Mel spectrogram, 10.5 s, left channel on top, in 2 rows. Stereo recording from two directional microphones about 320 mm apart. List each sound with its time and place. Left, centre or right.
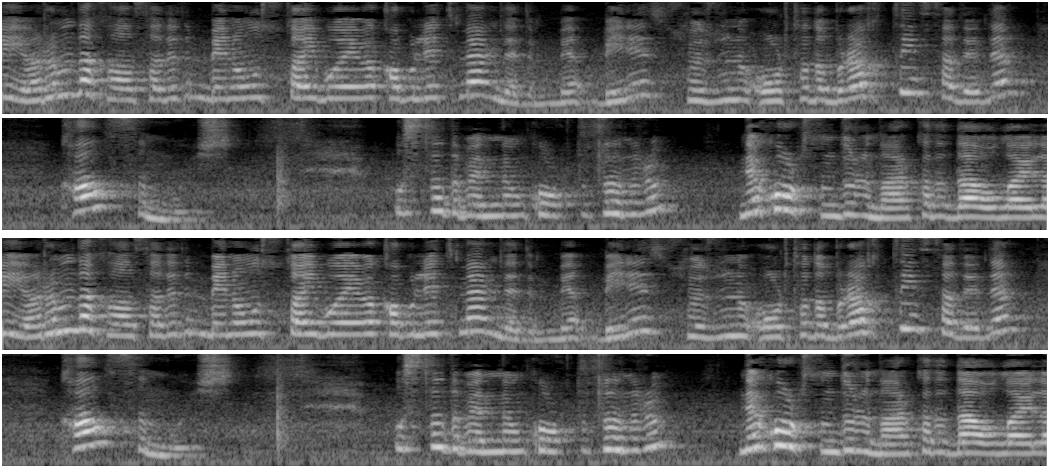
0.0 s a woman's voice: centre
